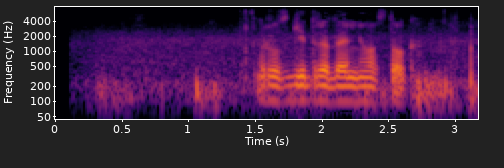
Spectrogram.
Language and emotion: Russian, neutral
